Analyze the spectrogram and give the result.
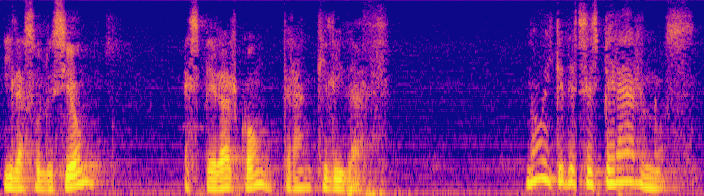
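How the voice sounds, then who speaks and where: A man's voice: a little high, unhurried, husky. A middle-aged man preaching a sermon, asking his listeners questions and telling his own stories. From Peru. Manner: animated, asks the audience questions and answers them. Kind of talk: sermon with personal anecdotes.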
